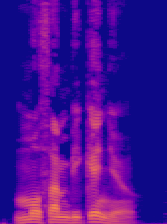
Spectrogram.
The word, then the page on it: mozambiqueño: espagnol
